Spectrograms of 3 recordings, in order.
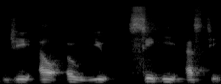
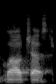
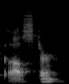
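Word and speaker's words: Gloucester: I think that's how you pronounce it. Glu ce. It's not Glchester, it's Glouester home at 6 p.m.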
